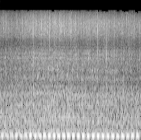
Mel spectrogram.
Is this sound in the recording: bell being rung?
no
